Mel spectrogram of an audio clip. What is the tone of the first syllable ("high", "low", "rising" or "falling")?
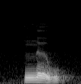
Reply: low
